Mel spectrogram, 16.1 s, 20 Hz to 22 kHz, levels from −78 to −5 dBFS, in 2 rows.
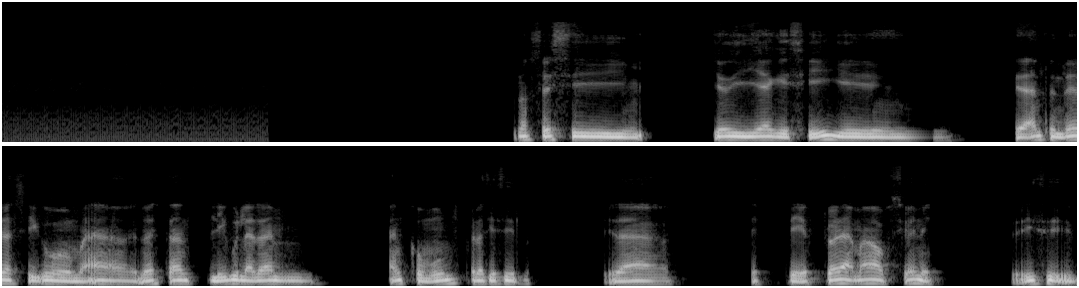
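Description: From 0 to 2.0 s a buzz at 59.94 Hz sits under the speech, with hash above it and a thin, very high whine near 15.7 kHz, about 25 dB below the signal. This is video or display buzz: a screen or video cable coupling its field rate and line rate into the audio path.

At 6.79 s the sound stops moving forward and trails off as a fading buzz or hiss for 186 ms before resuming at 7.0 s. Nothing seems lost, but a gap of that length has been inserted. The likely cause is a call audio freeze: packets stalled in transit, and the receiver's jitter buffer ran dry and stretched the last sound until delivery resumed.

At 7.1 s there is a brief smear lasting a few hundredths of a second. This is short concealed packet loss. About 20 ms of audio never reached the decoder in time, and the receiver covered the hole by continuing the preceding sound, then blended back into the real stream.

From 7.72 s to 12.31 s the speech turns rough or watery and loses its top end. 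It is at its worst for about 3.4 s within that span. This is a call bitrate drop, consistent with the encoder being cut from about 32 to 17 kbps after the bandwidth estimate fell, forcing coarser coding with the highs trimmed.

Overlapping its tail, from 11.68 s to 12.78 s, the speech hurries along at 116% speed while keeping its pitch. This is a jitter buffer speed-up: the receiver held too much backlog and clipped out many short pitch-period slices, shedding roughly a fifth of a second of delay.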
